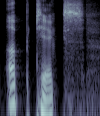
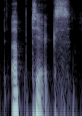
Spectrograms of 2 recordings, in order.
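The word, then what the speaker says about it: Uptycs: encountered an analysis assembled by the security firm uptix which is spelled u p t y c s up ticks um of the most commonly used lol bins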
